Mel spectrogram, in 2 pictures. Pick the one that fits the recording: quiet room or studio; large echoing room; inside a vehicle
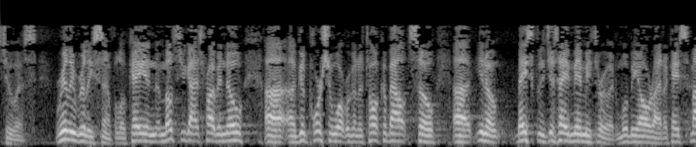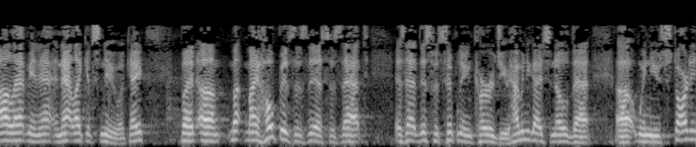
large echoing room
